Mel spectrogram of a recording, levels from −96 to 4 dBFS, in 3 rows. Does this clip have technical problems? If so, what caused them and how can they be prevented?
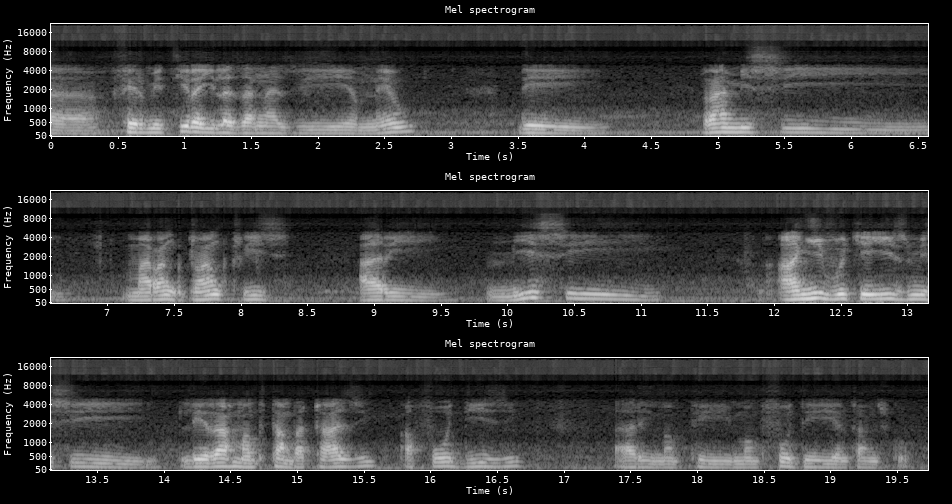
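Yes. Opus compression damage runs through the whole speech clip, from start to finish. The grain and roughness point to the codec's music-oriented CELT mode, most likely at a low rate in the region of 16 kbps. Bands short of bits are filled with folded copies of lower bands or with noise, so tonal detail turns gritty rather than swirling, though the band stays wide, reaching about 20.2 kHz. Encoding at a higher bitrate would prevent this.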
